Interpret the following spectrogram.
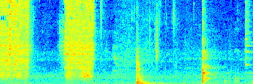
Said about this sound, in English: brake cleaner, spray around your piston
